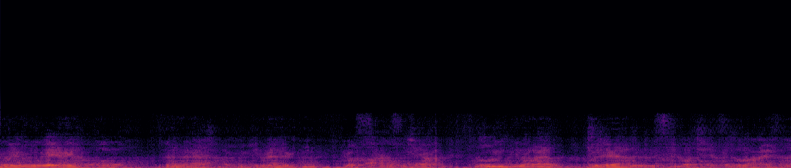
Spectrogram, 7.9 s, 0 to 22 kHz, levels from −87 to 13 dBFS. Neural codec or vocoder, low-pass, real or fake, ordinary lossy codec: codec, 16 kHz, 1 kbps, FunCodec, trained on Chinese and English, 50 frames a second; 7.2 kHz; fake; none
